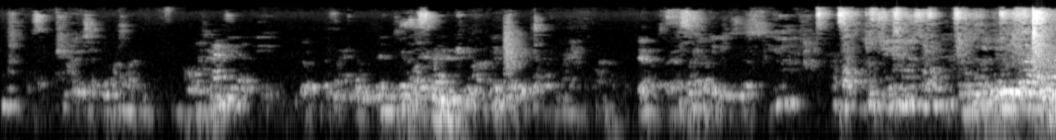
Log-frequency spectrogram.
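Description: Several men and women talk at once in small groups nearby, in a room with some echo.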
